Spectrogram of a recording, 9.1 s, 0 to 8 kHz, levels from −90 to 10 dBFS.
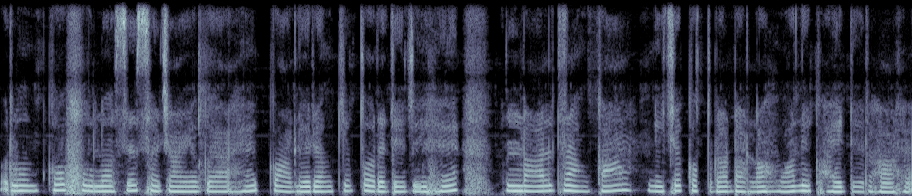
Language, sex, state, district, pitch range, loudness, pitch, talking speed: Hindi, female, Maharashtra, Mumbai Suburban, 200-220 Hz, -13 LUFS, 210 Hz, 160 wpm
